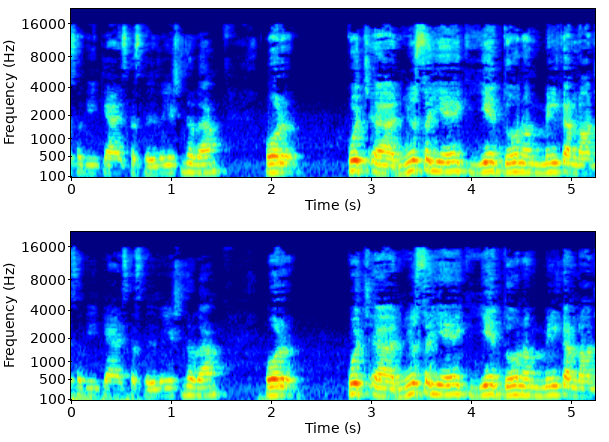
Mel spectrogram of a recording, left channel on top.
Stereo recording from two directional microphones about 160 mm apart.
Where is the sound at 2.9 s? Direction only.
10° left (ahead or behind).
